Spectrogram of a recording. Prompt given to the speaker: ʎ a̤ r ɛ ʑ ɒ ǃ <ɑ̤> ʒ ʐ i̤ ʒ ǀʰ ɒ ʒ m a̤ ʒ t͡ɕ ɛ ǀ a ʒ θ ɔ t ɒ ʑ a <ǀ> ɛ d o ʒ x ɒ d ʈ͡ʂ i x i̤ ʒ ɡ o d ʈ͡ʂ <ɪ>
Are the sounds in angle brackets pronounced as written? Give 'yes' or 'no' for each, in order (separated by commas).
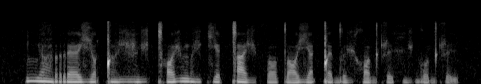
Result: no, no, no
